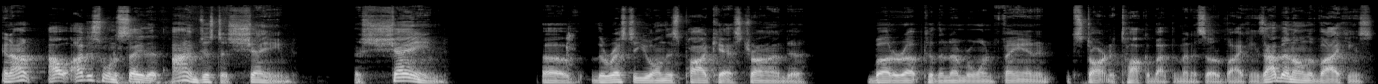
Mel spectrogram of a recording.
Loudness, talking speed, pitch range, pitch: -17 LUFS, 190 wpm, 85-110 Hz, 90 Hz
